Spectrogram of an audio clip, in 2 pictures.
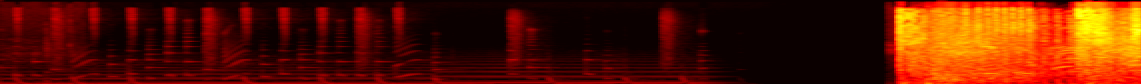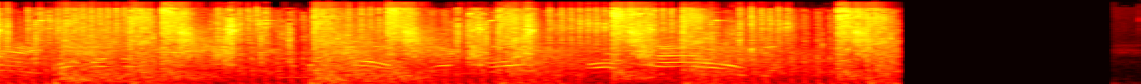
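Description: Gunfire from the video game Hotline Miami comes as loud, dense bursts of rapid shots and impacts lasting several seconds. It follows a quieter stretch of game music and then cuts off abruptly.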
